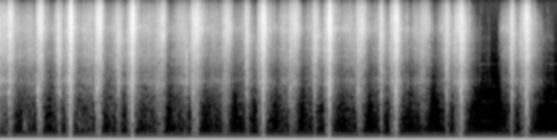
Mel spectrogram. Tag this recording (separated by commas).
Musical instrument, Music, Percussion, Rattle (instrument)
